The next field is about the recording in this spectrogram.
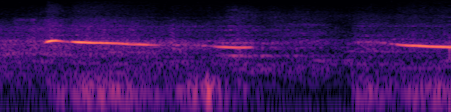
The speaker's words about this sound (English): He's been reading it and like maybe whistling. But nothing is coming.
